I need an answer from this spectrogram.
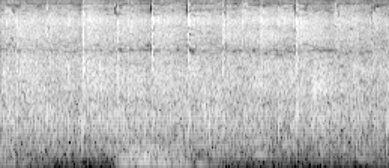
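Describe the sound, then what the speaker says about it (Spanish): Congregation in a church applauding, a dense wash of steady clapping that fills the room, with a voice rising briefly beneath it. "Denle un aplauso al Señor Jesús."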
